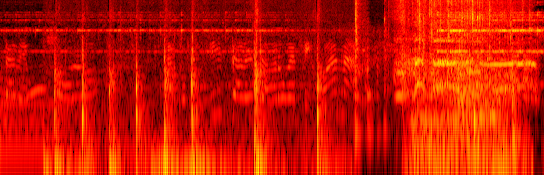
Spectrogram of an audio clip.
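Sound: rooster crowing and clucking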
